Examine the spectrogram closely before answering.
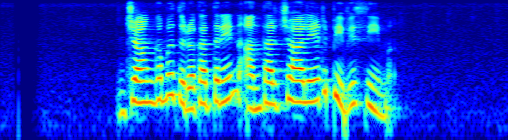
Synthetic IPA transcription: d͡ʒaŋɡəməd̪uɾəkat̪əɾena̰nt̪ɐrt͡ʃaːlejəʈəpiʋisiːmə̰

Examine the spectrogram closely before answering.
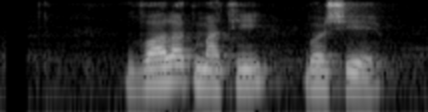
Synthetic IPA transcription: walʌkmat̪ʰi | bʌsie

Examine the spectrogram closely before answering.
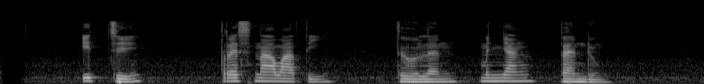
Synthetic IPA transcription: ʔi̥ʒ̥e | t̪ɾɪsnawat̪i | d̪̥o̤lanməɲaŋ | b̥ä̤nd̪ʊŋ

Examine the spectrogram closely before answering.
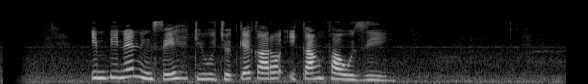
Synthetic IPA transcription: ʔimpinenɪŋsɪhd̪̥i̤wud̥ʒ̥ṳt̪̚kekaɾoʔikaŋfauzi

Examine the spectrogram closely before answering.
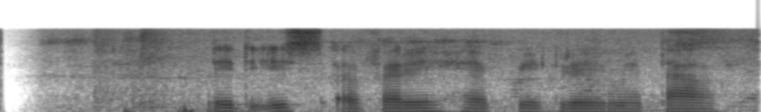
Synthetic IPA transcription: ledisə̰vɛɾiɦɛpiɡɾemet̪al

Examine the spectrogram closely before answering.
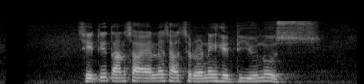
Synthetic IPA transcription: sit̪it̪ansaelɪŋsad̥ʒ̥əɾonɪŋɦed̪̥i̤junʊs

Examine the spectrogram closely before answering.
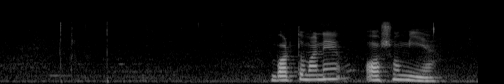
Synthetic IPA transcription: bɔɾt̪omaneɔʃomija

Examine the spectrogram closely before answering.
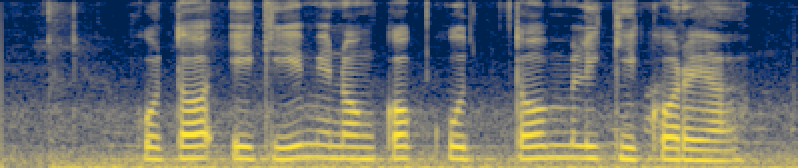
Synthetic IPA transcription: kut̪ɔikiminɔŋkɔkut̪ɔməliɡ̥i̤koɾea

